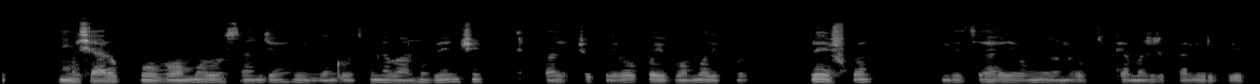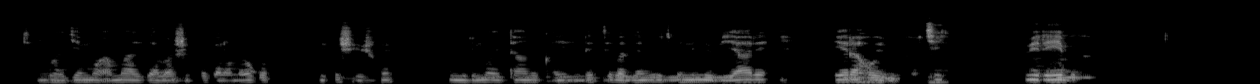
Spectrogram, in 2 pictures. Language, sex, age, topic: Kinyarwanda, male, 18-24, health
